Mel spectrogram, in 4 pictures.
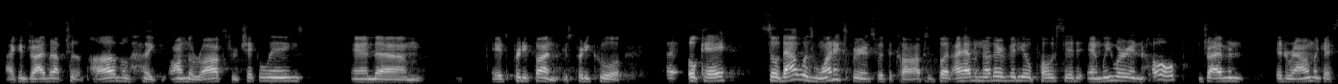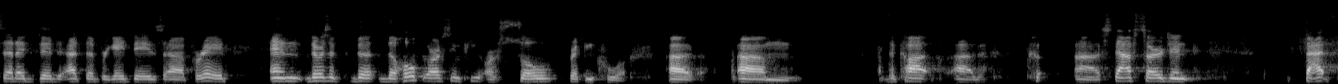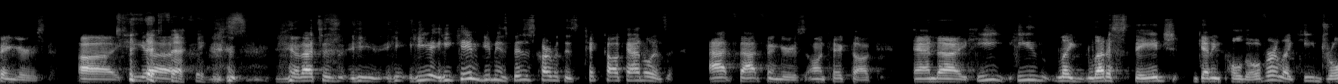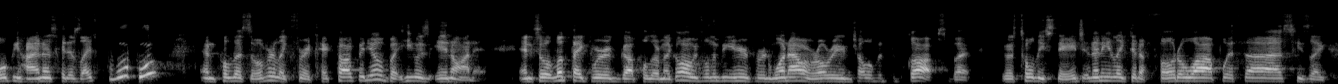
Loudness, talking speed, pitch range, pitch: -25 LUFS, 205 wpm, 140-190 Hz, 160 Hz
